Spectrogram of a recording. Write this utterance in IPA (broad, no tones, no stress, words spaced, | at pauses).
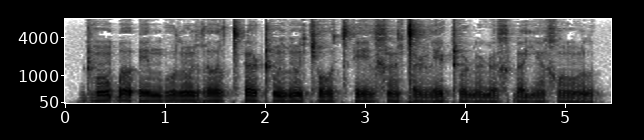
ɖʱõɓɤʔe mulũ rɤl t͡sʼœʈʰũ ʎõcʰo t͡sʼelxœ̃ ǀɤɭleʈʰoɳœ̃ ɳœxɓœ jẽχõl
